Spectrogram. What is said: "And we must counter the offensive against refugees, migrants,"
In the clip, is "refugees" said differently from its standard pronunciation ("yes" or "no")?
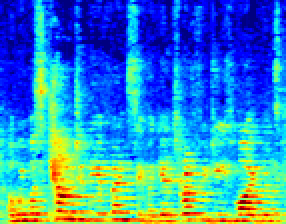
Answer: no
